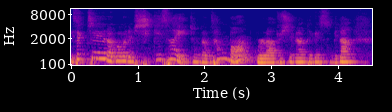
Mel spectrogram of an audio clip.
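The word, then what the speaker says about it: 色彩: 이 색채라고 하게 되면 식기사이 정답 3번 골라주시면 되겠습니다. 이거는 빛색자가 쇼크가 아니라 식기라고 읽어주셔야 되고요. 정답 3번 골라주시면 돼요.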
